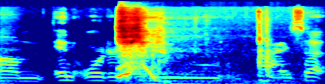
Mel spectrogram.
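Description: One sharp, close sneeze bursts out briefly amid casual conversation, with people speaking just before and after it.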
